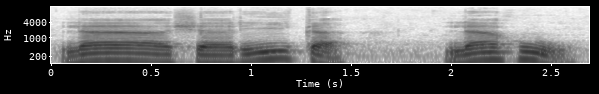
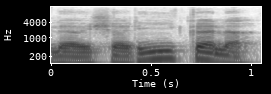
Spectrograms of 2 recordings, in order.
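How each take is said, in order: First: The last word ends with a full u vowel. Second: The last word is cut off after the h. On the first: The reading continues on. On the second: The reader stops here.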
